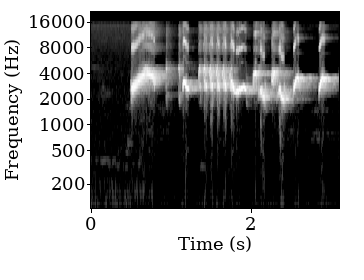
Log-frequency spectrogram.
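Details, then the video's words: Agitated orange-headed thrush singing a rapid, continuous, loud phrase used to provoke other birds into song: sliding whistled notes run together into a fast, warbling burst of rising and falling tones. "ANIS MERAH spontan EMOSI NRATAK terus NGEPLONG"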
